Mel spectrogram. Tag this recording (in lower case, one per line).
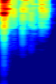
coin (dropping)
domestic sounds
